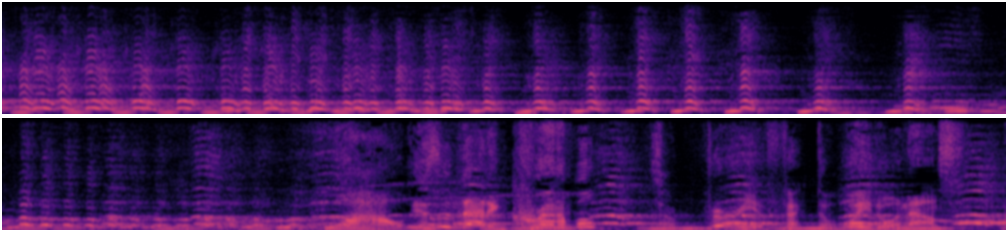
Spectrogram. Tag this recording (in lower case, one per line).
gibbon howling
